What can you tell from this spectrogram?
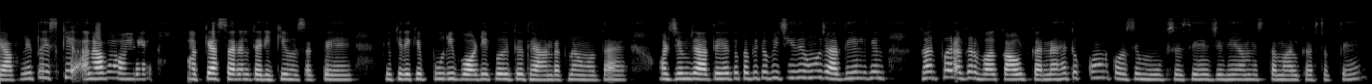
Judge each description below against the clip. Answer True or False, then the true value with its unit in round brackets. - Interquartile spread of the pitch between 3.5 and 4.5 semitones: False (2.6 semitones)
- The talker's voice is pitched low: False (240 Hz)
